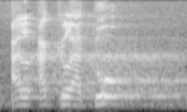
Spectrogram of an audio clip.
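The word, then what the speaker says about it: الأكلة: Al-aklatu bifathil hamzah, cara membacanya hamzahnya baris atas, a.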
